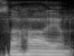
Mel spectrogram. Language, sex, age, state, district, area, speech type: Telugu, male, 30-45, Andhra Pradesh, West Godavari, rural, read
